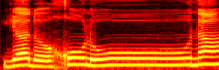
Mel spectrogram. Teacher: دال پر کلکلہ کریں گے، خا کو موٹا پڑھیں گے اور واو کو 1 یا 2 سیکنڈ کے لیے کھینچیں گے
